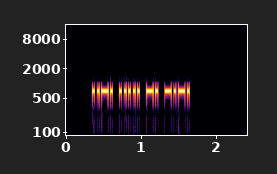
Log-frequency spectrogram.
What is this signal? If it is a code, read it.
Morse code, heard as a keyed tone, about 40 wpm, 700 Hz. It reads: F5NC
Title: DXCC-100 Call Signs - 4 Characters - 40wpm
